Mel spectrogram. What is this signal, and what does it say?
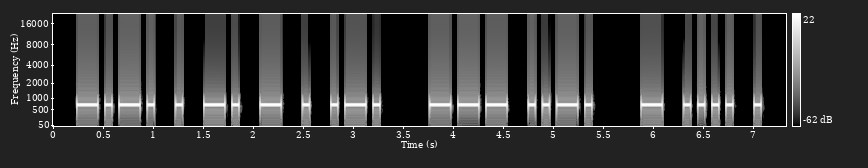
Morse code, heard as a keyed tone, about 17 wpm, 700 Hz. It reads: CENTER OF THE
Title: Sentences from Top 1000 Words - Review Part 2 - 17wpm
